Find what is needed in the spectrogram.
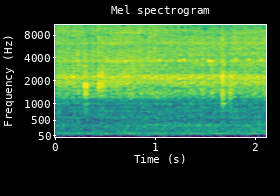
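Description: Small DC motor driving a laser-cut mini conveyor's polyurethane belt, running steadily: a low hum with a faint high whine over a light hiss, and a few faint ticks.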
